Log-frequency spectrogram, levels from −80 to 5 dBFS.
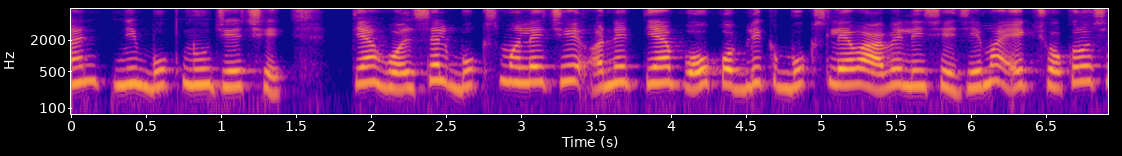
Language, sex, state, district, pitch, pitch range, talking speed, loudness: Gujarati, female, Gujarat, Gandhinagar, 280 Hz, 255-305 Hz, 200 wpm, -16 LUFS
